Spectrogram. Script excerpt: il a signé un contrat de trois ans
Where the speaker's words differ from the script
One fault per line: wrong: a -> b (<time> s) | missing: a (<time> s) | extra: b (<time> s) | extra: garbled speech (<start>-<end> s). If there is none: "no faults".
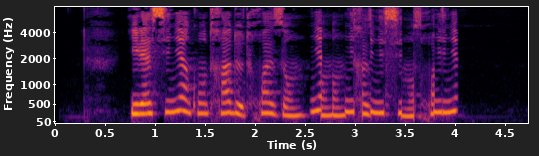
extra: garbled speech (2.5-4.0 s)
